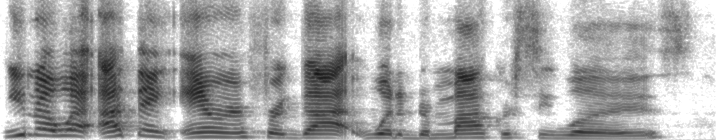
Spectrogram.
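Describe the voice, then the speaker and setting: A woman hosting a casual chat over a video call, arguing in an animated, defensive way. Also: mid-range voice, moderate pace, highs cut off. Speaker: host.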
